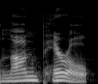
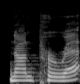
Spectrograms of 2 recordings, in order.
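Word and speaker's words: nonpareil: Non-p peril.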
